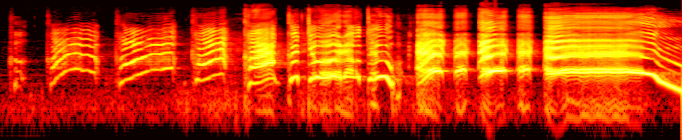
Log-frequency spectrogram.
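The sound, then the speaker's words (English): A person imitates a rooster crowing: a run of short, rising, strained vocal whoops builds into one long, loud, drawn-out crow that drops off at the end. “My cat can't stand it with a cock-a-doodle do, and it's part of who I am.”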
